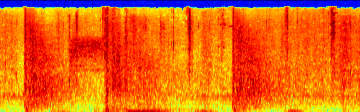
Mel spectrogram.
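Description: Gunfire from a gun in a video game: a few loud, sharp blasts, each trailing into a sustained noisy rush that fills the gaps between shots.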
